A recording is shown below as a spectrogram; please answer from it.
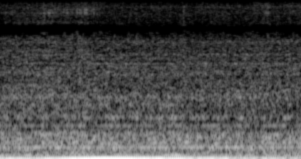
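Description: Wood lathe running with a steady low hum that swells for about a second, with no tool cutting the wood.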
